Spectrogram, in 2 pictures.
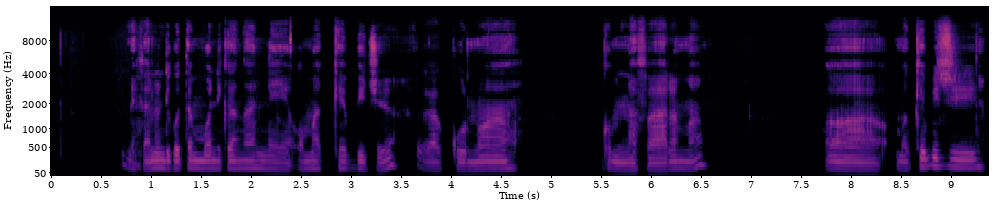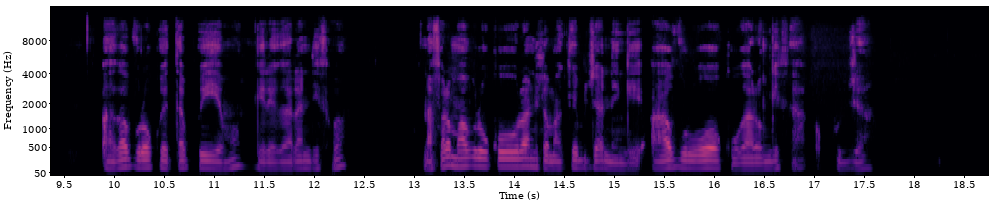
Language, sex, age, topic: Oshiwambo, male, 18-24, agriculture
